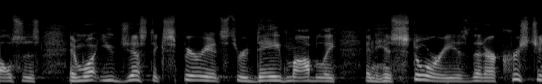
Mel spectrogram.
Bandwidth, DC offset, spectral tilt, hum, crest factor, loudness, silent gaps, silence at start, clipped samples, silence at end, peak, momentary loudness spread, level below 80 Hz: 14 kHz; under 0.1%; -4.5 dB/octave; none; 18 dB; -31 LUFS; none; 0 s; under 0.1%; 0 s; -14 dBFS; 9 LU; -78 dBFS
